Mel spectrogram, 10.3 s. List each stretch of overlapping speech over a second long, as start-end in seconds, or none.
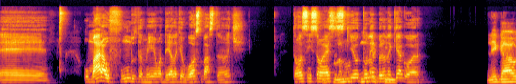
6.5-7.9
